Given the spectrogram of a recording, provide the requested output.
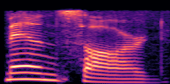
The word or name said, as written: mansard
